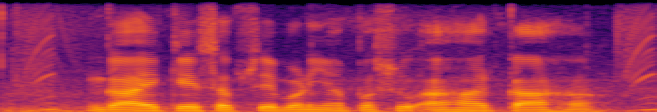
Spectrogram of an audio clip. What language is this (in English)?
Bhojpuri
